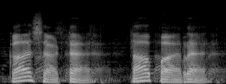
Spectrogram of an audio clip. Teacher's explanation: நெஞ்சினை சார்ந்து கணீர் கணீர் என்று வன்மையான ஓசையோடு வரும் எழுத்துக்களை வல்லினம் என்பர்.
